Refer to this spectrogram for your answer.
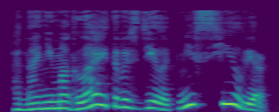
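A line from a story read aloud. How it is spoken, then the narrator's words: Exclamation. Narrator (Russian): воскликнула Джулия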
